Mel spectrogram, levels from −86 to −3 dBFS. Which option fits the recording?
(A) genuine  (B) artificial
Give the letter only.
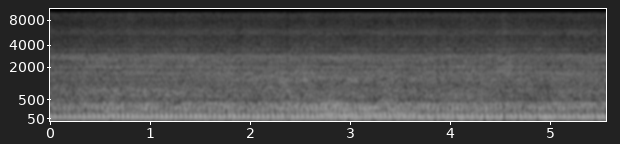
B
